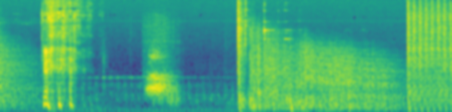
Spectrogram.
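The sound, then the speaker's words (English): Gunshots are fired into a hole to capture their reverberant tails. Several sharp, loud blasts each trail off into a long, dense decaying rumble, with a softer burst in the gap between them. “So we went and captured tails of guns in different environments through our weapon chutes. I'm just gonna shoot this into a hole.”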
